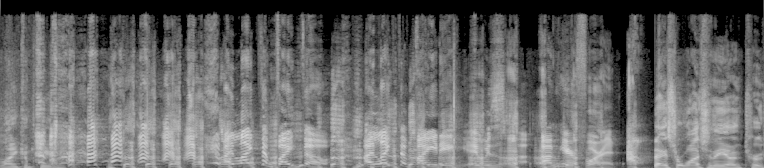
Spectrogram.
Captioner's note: laugh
